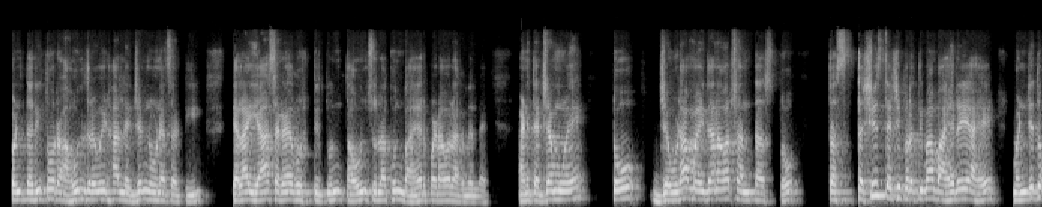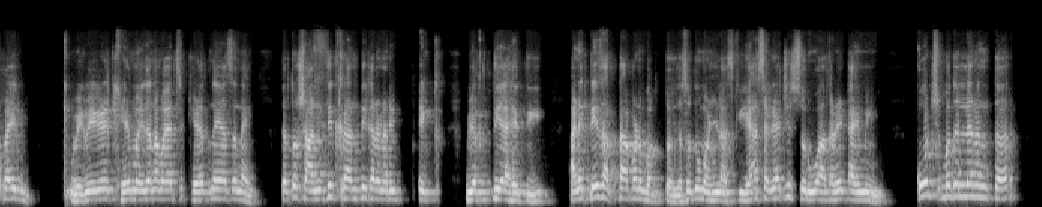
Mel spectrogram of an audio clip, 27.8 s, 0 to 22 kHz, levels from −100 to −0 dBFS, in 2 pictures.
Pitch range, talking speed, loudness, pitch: 145-175 Hz, 145 wpm, -20 LUFS, 160 Hz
